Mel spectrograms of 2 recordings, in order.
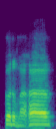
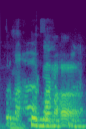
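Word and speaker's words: कुर्मः: Aham karomi, avam, kurvaha, vayam, kurmaha. Not kurma, vayam, kurmaha. Chapati, kurma later. This is kurmaha, vayam, kurmaha.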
